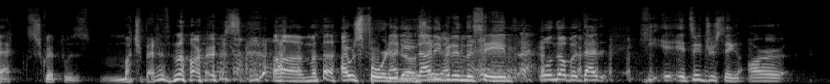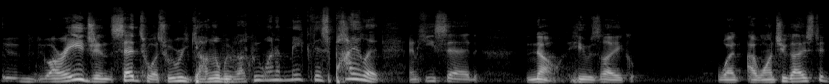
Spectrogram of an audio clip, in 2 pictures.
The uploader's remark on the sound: Recorded June 5, 2015 at ATX Television Festival.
